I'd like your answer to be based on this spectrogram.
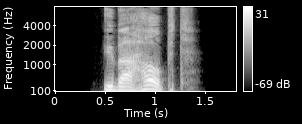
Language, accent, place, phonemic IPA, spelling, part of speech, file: German, Germany, Berlin, /ˌyːbɐˈhaʊ̯pt/, überhaupt, adverb, De-überhaupt.ogg
- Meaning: 1. overall, in general 2. at all; anyway 3. actually 4. even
